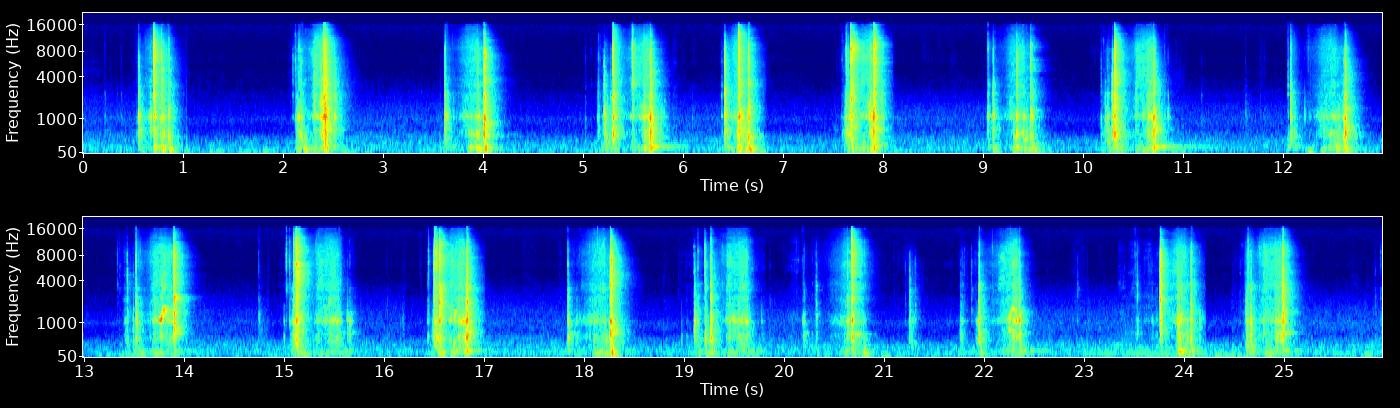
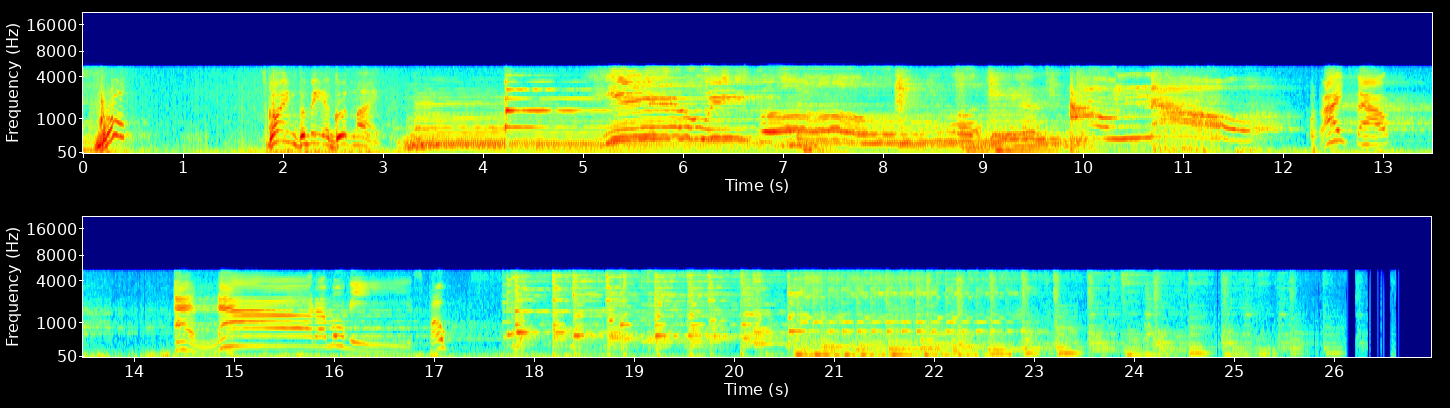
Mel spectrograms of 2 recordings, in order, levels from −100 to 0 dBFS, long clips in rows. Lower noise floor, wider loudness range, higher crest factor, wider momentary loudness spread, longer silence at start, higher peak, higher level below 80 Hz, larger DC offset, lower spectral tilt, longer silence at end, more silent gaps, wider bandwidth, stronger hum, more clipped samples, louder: first, -66 dBFS vs -45 dBFS; second, 6 LU vs 13 LU; first, 30 dB vs 18 dB; about the same, 20 LU vs 21 LU; first, 0.55 s vs 0 s; about the same, -6 dBFS vs -4 dBFS; second, -66 dBFS vs -42 dBFS; second, under 0.1% vs 0.3%; second, -1.5 dB/octave vs -6 dB/octave; first, 0.85 s vs 0.7 s; second, none vs 26.14-26.22 s; first, 16.5 kHz vs 5.4 kHz; neither; neither; second, -30 LUFS vs -21 LUFS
